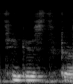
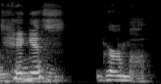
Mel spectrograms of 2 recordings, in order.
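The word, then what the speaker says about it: Tigest Girma: words inside of it and also how to pronounce my name okay you hearing her so my name is TIG girl TIG GMA that is who is by so Immortal dark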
